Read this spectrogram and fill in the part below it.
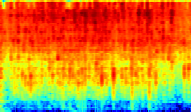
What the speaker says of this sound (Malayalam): വെളിച്ചെണ്ണ ചൂടായിട്ടുണ്ട്. ഞാൻ കടുക് ഇടുവാണ്.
